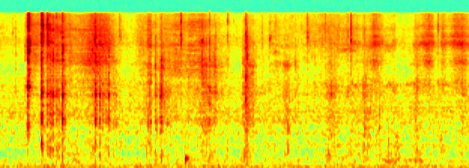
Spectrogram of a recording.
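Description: Faint crunching of a person chewing Dot's honey mustard pretzels close to the microphone: a scatter of small crunches that thin out after about three seconds.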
